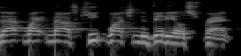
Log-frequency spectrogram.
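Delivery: ordinary talk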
